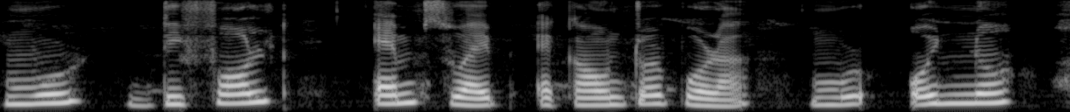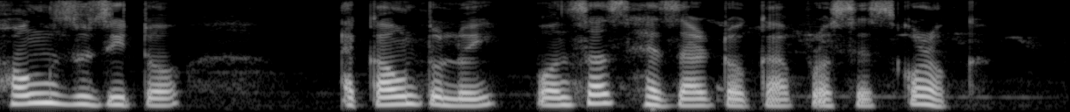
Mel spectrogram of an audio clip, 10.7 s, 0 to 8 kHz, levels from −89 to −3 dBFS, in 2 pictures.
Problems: constant background noise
